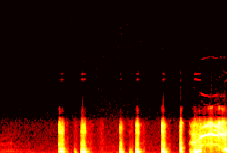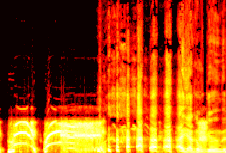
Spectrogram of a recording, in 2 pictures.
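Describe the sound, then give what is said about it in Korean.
A voice imitates a pig startled at the sight of Park Myung-soo: a few short grunts, then a string of loud, strained, squealing shrieks, followed by laughter and brief talk. “저를 보고 소스라치게 예, 예 돼지 멱단 소리 예, 들어보겠습니다.”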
